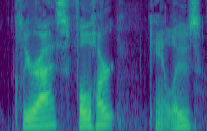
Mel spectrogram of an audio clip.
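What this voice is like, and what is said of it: Put-on Southern US accent. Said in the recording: “Thanks for that Southern accent, too.”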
